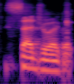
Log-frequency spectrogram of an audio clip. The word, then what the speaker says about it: Sedgwick: Sedgwick.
